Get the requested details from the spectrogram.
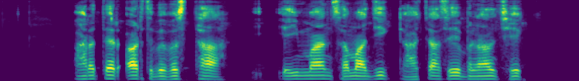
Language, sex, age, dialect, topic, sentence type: Magahi, male, 25-30, Northeastern/Surjapuri, banking, statement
